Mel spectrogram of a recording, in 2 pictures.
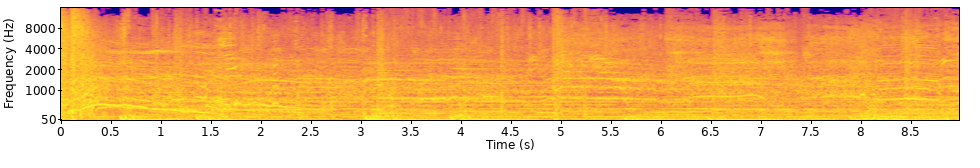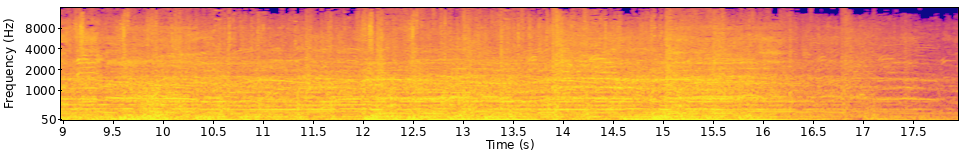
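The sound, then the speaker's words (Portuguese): A US Army car's engine roars and tires squeal in a skid as the vehicle pulls in, loud and continuous for several seconds, with a voice talking over the noise. “Depois de muito, muito tempo, ou talvez foram minutos, sei lá, um carro do exército americano chega ao local e agradece o trabalho de vocês.”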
